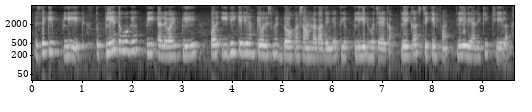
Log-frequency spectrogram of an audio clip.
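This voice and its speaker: Patient woman teacher spelling words slowly. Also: mid-range voice, a little mellow. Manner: explains patiently, asks and answers her own questions; spells words letter by letter, repeats them slowly. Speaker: English teacher. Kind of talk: spoken lesson on English pronunciation.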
